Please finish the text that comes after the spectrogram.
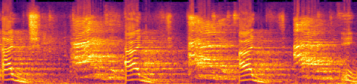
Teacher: زبان کا درمیانی حصہ اوپر والے نرم تالو سے جا لگے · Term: جیم کا مخرج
